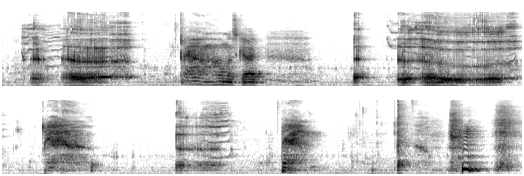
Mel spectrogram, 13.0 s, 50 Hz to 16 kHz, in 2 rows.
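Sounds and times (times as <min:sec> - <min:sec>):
man belching loudly: 0:00.4 - 0:01.7, 0:04.4 - 0:06.6, 0:08.7 - 0:09.4.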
